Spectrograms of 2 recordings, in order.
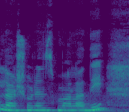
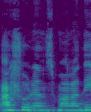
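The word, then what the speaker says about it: l'Assurance Maladie: প্রথমেই উপরে আপনারা দেখতে পাচ্ছেন এই কোম্পানিটার নাম হচ্ছে লাসুরেন্স মালাদি বা আসুরেন্স মালাদি। এখানে ফ্রান্সে উচ্চারণ একটু ভিন্ন, কারণ লেখা থাকে একরকম উচ্চারণ করতে হয় অন্যরকম, তাই আমি দুভাবে উচ্চারণ করে দেখালাম।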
